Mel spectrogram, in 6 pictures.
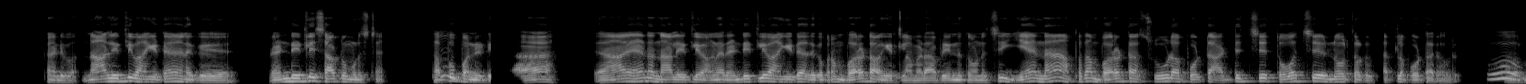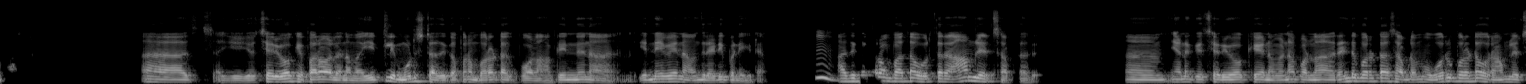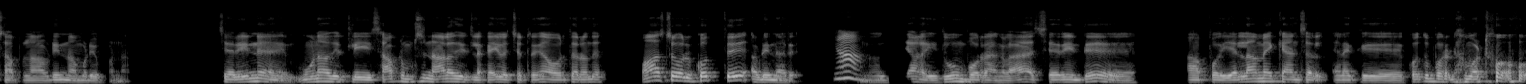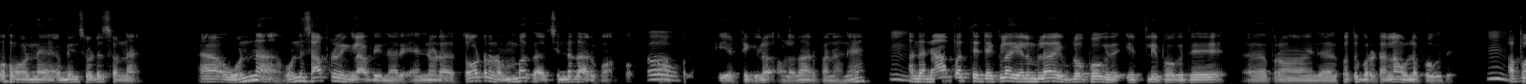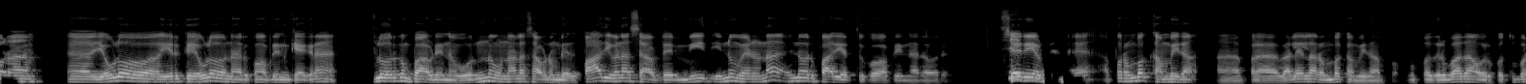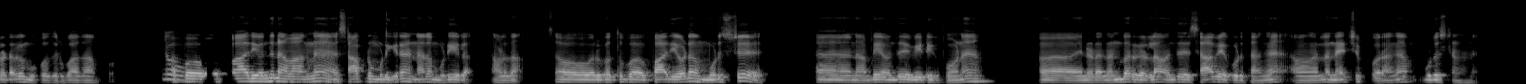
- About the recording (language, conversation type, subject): Tamil, podcast, ஓர் தெரு உணவகத்தில் சாப்பிட்ட போது உங்களுக்கு நடந்த விசித்திரமான சம்பவத்தைச் சொல்ல முடியுமா?
- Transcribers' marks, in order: tapping; in English: "ரெடி"; other noise; in English: "கேன்சல்"; laughing while speaking: "கொத்து பரோட்டா மட்டும் ஒண்ணு"; in English: "ஸோ"; in English: "நைட் ஷிப்ட்"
